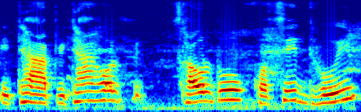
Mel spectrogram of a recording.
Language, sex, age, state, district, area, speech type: Assamese, female, 60+, Assam, Dhemaji, rural, spontaneous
